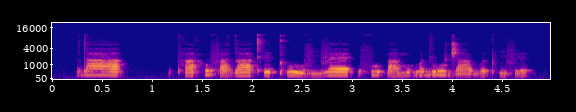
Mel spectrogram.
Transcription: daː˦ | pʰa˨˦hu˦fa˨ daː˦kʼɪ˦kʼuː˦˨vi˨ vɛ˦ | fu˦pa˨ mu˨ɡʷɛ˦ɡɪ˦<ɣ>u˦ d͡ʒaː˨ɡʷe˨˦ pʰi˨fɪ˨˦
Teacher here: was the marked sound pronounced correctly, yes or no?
no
